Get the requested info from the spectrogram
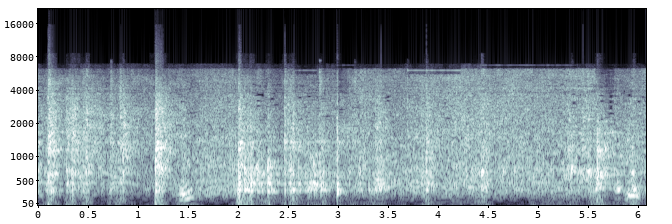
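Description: Irregular sharp knocks and clicks over a steady hiss.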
